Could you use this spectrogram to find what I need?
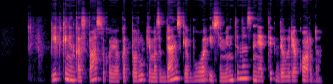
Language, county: Lithuanian, Šiauliai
